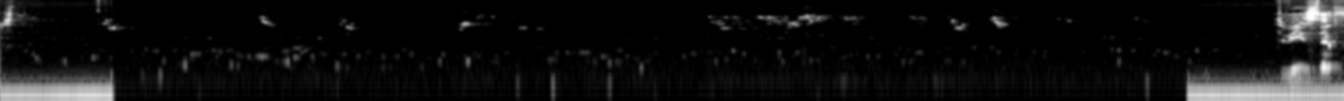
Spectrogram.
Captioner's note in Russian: птички щебечут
